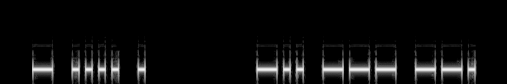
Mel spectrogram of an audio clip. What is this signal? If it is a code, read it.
Morse code, heard as a keyed tone, about 18 wpm, 700 Hz. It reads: THE DOG
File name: 18 WPM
